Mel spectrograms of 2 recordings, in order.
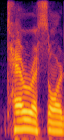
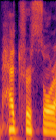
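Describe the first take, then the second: First: The word begins with 'teh-ro', silent p. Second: The word begins with 'peh-tro', p sounded. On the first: The speaker calls it right. "That's pterosaur" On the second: The speaker calls it wrong. "not petrosaur"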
